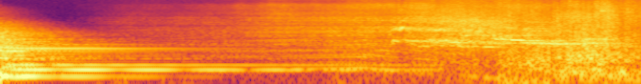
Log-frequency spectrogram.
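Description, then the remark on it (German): Car brakes screech and tires skid loudly on the road, a sustained harsh squeal with engine rumble underneath that rises into higher tonal whines toward the end. No one speaks. “Dieses Moment, was man im Grunde im Alltag überall erlebt, also wenn ich in meinem Zimmer sitze und draußen auf der Straße ist ein Verkehrsunfall, da kreischen die Bremsen.”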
